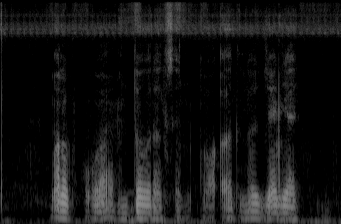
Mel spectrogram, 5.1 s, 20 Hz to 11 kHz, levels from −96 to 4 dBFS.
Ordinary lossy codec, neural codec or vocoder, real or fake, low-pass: none; vocoder, 22.05 kHz, 80 mel bands, WaveNeXt; fake; none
